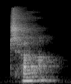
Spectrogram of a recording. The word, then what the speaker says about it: chocolate: Aqui eu tenho 2 sílabas. Chocolate. Chocolate.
